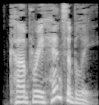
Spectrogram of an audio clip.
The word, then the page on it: comprehensibly: British English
